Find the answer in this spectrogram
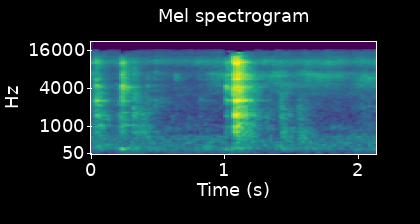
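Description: Metal pressure cooker lid being secured by its handles: a light tick just after the start, then one sharper metallic clack about a second in.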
